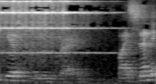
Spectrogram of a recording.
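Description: Altar bell struck once and ringing out for nearly two seconds, its high tones fading as it decays. It is rung as the priest extends his hands over the gifts, marking the epiclesis shortly before the consecration.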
